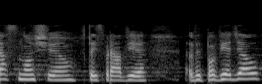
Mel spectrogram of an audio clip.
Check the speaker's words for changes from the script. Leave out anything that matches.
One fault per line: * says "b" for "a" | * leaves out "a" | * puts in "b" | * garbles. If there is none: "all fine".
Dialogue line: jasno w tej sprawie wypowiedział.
* puts in "się"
